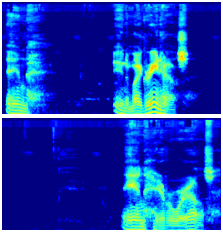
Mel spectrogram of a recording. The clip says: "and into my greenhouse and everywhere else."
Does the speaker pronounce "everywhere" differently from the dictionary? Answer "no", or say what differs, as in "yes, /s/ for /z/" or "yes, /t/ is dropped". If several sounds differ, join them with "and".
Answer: no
